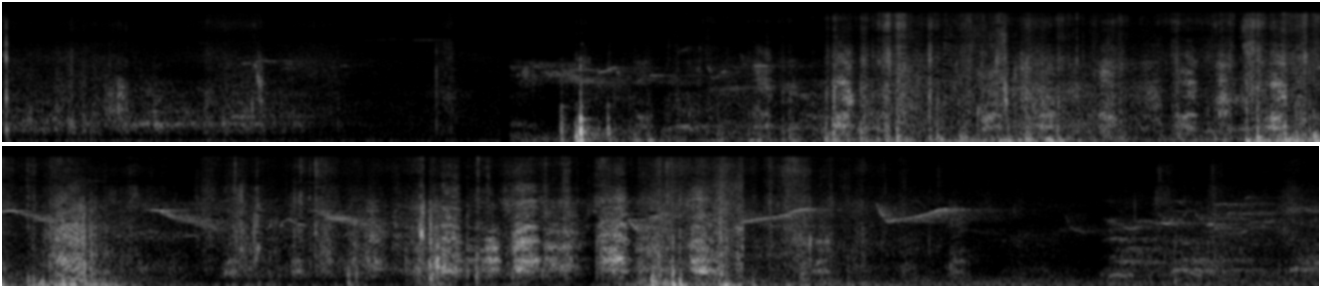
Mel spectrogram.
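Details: Jagdterrier Gröschel von der Lönsmeute, a Heideterrier from a boar-hunting breeding line, barks in short harsh bursts that come thick and irregular after a quiet start, with outdoor rustling and a person's voice in the background.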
